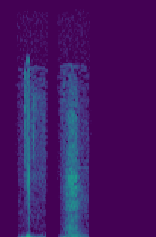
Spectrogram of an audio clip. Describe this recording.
Picking up the hammer
The sound of a hand picking up a hammer, believe it or not.
concrete, dead-season, foley, hammer, handling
